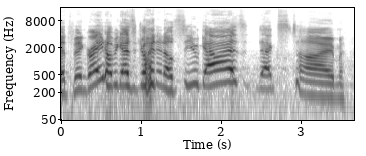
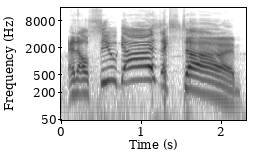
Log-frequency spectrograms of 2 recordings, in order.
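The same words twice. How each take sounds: First: Outro voice. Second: Slow, louder sign-off; outro voice. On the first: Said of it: "I can't even do it with a straight face". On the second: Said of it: "Nailed it". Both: Acted. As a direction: drag out the goodbye.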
